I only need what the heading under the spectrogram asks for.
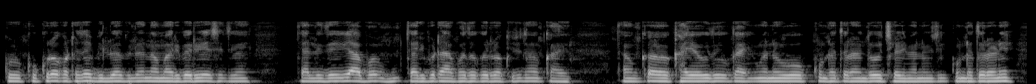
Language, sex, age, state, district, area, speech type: Odia, male, 30-45, Odisha, Kendujhar, urban, spontaneous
